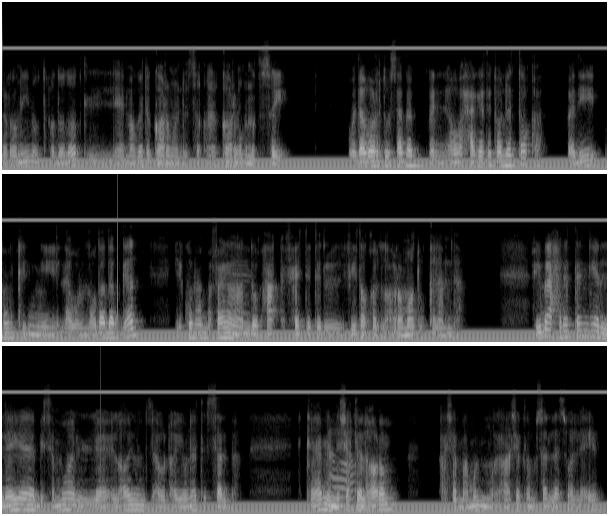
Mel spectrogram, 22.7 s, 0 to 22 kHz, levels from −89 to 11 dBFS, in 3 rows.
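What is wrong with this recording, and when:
hum 60 Hz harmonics 4 -34 dBFS
tone 7100 Hz -34 dBFS
9 pop -10 dBFS
16.35 pop -19 dBFS

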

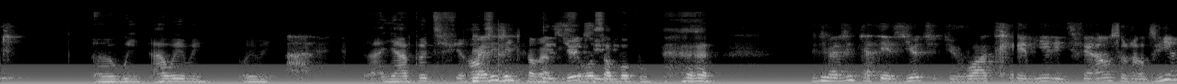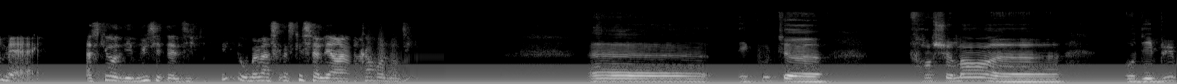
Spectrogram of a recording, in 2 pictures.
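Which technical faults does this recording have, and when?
buzz 50 Hz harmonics 18 -29 dBFS
15.43–16.22 clipped -24 dBFS

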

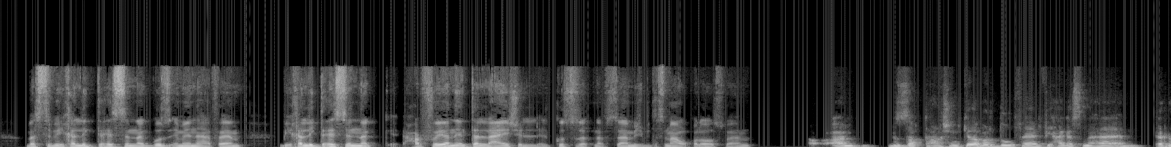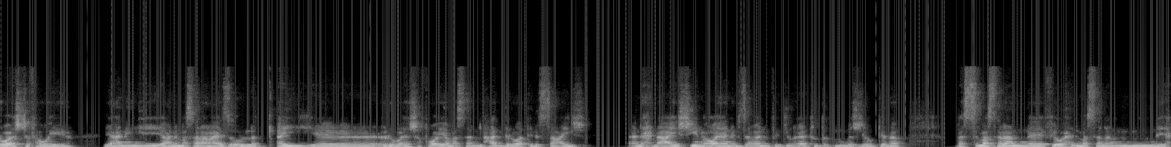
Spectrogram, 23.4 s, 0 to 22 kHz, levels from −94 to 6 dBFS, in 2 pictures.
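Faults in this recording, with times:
crackle 38/s -33 dBFS

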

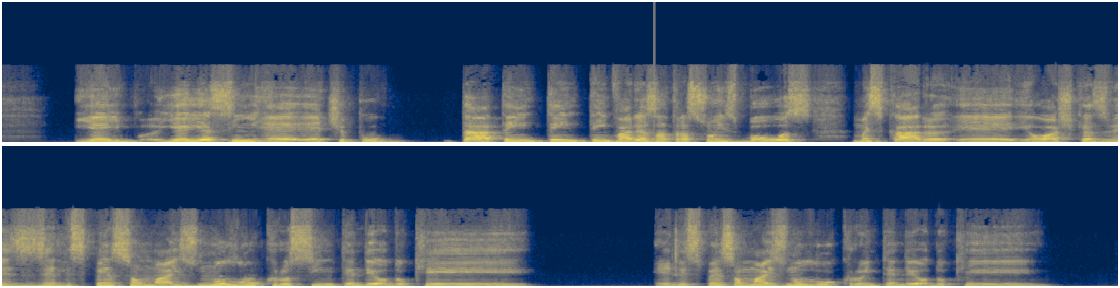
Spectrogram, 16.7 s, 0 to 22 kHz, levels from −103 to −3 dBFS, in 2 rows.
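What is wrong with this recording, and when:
4.9 pop

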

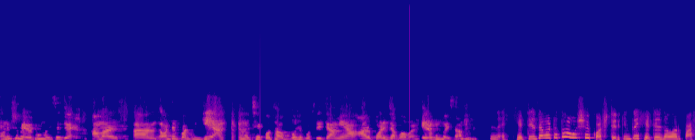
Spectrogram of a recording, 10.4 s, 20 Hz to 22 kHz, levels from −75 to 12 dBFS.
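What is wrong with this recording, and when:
3.9 pop -19 dBFS
6.14 pop -15 dBFS

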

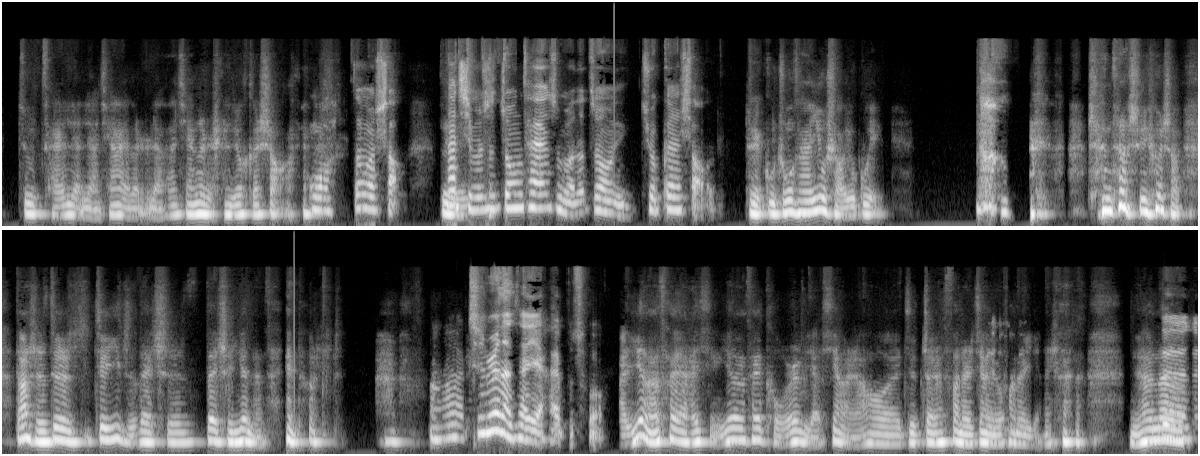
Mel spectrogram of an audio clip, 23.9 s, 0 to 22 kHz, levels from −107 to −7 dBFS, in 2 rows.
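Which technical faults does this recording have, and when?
6.13 pop -8 dBFS
14.89 pop -10 dBFS

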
